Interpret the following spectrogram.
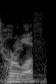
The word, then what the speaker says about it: Herluf: Well, I'll help you with the pronunciation. It's Herluf. Herluf? Herluf. Yep. Okay. And you said it's Swedish? Danish. Danish.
